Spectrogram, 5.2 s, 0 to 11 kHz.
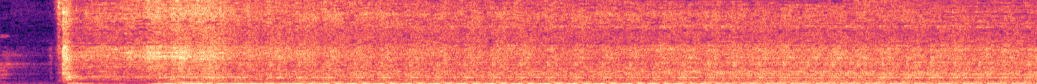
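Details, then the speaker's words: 1989 Range Rover Vogue SE V8, cold first start after long standing: starter whirs, engine catches and settles to a lumpy idle with an uneven puffing beat; owner suspects an exhaust blow. "we might have a blow on the exhaust uh radiation loow a blow on the exhaust there definitely a blow on the exhaust just about here"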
